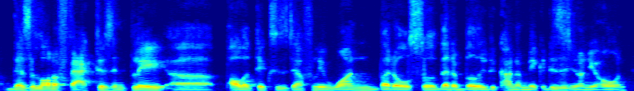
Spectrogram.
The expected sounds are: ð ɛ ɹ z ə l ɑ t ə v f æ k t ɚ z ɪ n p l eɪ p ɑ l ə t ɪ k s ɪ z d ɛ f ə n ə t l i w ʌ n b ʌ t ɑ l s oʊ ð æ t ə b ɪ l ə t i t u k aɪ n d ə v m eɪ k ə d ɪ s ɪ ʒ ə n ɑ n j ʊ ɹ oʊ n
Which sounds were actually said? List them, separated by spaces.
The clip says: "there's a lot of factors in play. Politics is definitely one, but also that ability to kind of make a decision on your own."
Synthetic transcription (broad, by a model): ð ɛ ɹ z ə l ɑ t ə v f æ k t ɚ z ɪ n p l eɪ p ɑ l ə t ɪ k s ɪ z d ɛ f ə n ə t l i w ʌ n b ʌ t ɑ l s oʊ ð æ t ə b ɪ l ə t i t u k aɪ n d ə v m eɪ k ə d ɪ s ɪ ʒ ə n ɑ n j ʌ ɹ oʊ n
